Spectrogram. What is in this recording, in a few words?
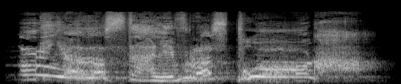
death, ru; dota2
